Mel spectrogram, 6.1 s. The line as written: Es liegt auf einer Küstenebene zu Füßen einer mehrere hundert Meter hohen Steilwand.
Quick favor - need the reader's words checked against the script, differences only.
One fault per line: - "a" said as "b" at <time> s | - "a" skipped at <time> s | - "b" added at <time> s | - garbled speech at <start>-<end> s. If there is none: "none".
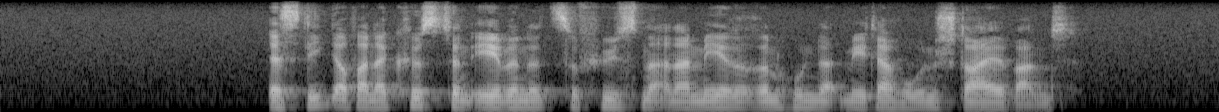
none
